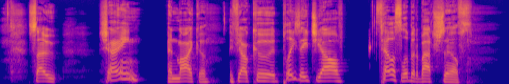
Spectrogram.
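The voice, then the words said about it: Hoarse, strained voice. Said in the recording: “I'm hoarse as can be... I was screaming at them Slick Tree and Walkers, got my voice hoarse”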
